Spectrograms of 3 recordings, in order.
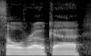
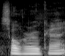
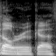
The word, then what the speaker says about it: Sol Ruca: You had Kairi Sane, was it Sol Roca? Is that how you say her name? Sol Ruca, yeah. Sol Ruca, thank you.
